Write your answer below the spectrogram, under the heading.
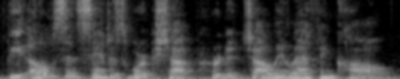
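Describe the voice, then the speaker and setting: A woman reading a children's storybook aloud in an expressive storytime style. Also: mid-range voice, a little hiss or hum, poor audio. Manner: slow, expressive, rhyming read-aloud delivery. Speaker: storyteller reading as Mrs. Claus.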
